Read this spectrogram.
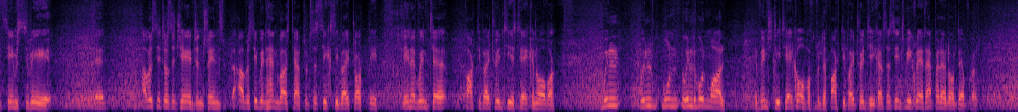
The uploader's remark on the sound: SBCR broadcast a three hour show Live from the 60 by 30 alley at Tuamgraney handball club on the final day of the 2023 GAA Handball Irish 4 Wall Nationals that were held in Alleys all over County Clare at the weekend.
